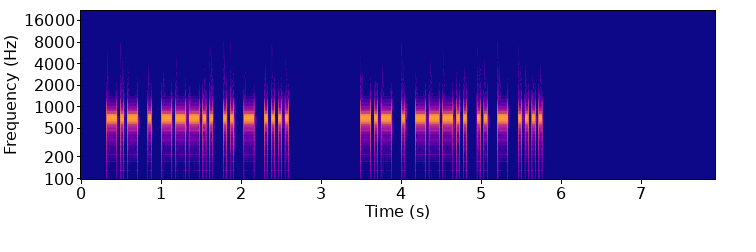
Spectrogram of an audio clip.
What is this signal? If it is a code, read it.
Morse code, heard as a keyed tone, about 28 wpm, 700 Hz. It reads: KE8ITH KE8ITH
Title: USA Call Signs - 6 Characters - Repeated 2x - 28wpm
